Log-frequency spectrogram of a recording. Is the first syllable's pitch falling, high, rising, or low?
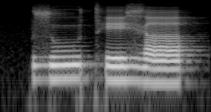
high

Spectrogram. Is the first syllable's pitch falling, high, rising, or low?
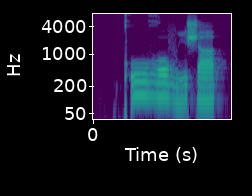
high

